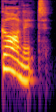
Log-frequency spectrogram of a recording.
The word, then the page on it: garnet: British English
